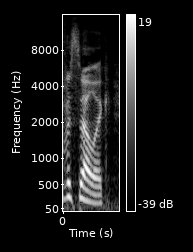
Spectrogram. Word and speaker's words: Novoselic: directly behind us are Dave Grohl and Chris Novoselic. Close enough. How do you say his last Novoselic. name? Novoselic.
